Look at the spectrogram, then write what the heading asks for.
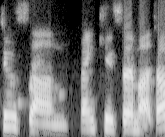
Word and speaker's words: Tucson: much for vehicle losses the small city is pronounced Tucson thank you so much I was thinking yeah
